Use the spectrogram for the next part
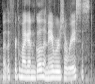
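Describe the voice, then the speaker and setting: A woman's voice: fairly low pitch, fairly even intonation, rapid-fire, faint music behind. A woman co-hosting a game playthrough, chatting casually in a playful, teasing way. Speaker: gaming channel co-host.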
